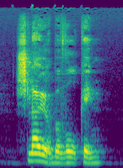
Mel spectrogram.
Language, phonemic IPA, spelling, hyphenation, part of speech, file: Dutch, /ˈslœy̯.ər.bəˌʋɔl.kɪŋ/, sluierbewolking, slui‧er‧be‧wol‧king, noun, Nl-sluierbewolking.ogg
- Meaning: a cloud cover consisting of thin, low-hanging clouds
